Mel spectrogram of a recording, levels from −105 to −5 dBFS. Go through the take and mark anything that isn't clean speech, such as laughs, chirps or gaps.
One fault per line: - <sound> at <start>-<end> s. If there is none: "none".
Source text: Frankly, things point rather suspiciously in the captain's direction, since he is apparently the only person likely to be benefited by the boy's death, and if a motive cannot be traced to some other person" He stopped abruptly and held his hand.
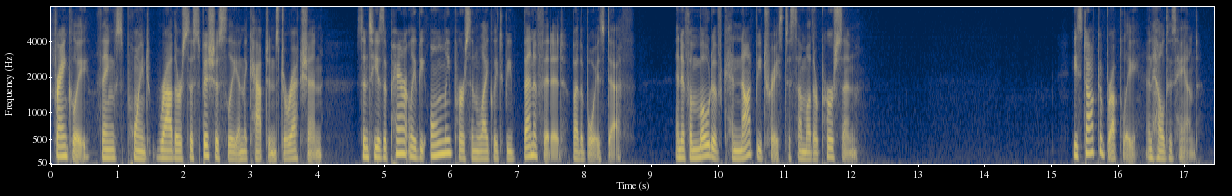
none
